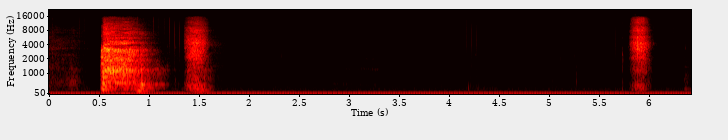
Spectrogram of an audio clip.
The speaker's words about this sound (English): Pause for another cough and a drink of my water real quickly.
